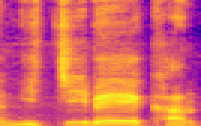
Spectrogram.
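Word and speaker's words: 日米韓: 그래서 자, 니찌베칸 읽을 때는 니찌베칸이라고 읽습니다. 우리나라로 하면은 한미일이라고 읽어야 되겠죠.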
